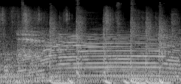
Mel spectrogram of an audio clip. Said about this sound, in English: That's a cow.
